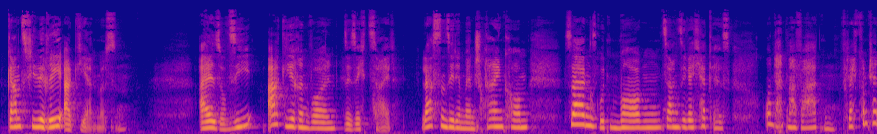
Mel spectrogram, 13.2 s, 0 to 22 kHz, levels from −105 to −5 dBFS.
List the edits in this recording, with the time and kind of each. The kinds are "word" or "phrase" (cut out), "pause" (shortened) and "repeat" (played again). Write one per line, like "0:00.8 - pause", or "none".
0:03.4 - word
0:05.2 - word
0:07.3 - word
0:08.9 - word
0:09.9 - word
0:10.6 - word
0:11.8 - word

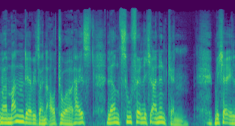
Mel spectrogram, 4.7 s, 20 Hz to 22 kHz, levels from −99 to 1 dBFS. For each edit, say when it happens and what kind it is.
0:01.5 - word
0:03.3 - word

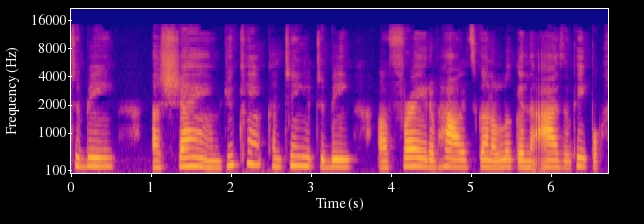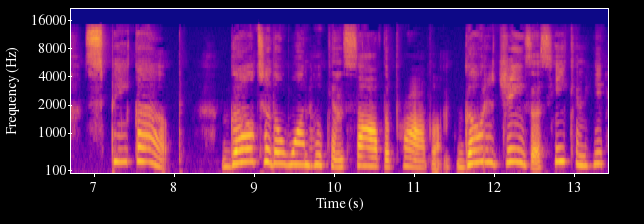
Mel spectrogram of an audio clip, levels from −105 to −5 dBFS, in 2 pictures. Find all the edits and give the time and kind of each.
0:06.2 - word
0:11.5 - pause

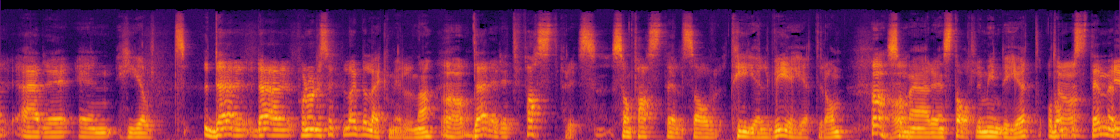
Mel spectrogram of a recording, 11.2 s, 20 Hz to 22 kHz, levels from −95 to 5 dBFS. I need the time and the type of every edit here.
none

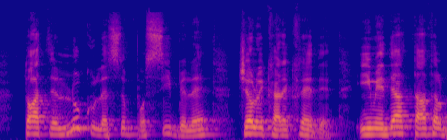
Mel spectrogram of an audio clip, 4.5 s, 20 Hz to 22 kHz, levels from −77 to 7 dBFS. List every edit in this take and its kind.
none

